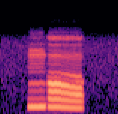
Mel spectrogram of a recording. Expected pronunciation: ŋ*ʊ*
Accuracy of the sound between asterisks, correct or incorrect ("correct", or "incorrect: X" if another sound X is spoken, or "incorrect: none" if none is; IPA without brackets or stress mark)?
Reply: incorrect: ɔ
